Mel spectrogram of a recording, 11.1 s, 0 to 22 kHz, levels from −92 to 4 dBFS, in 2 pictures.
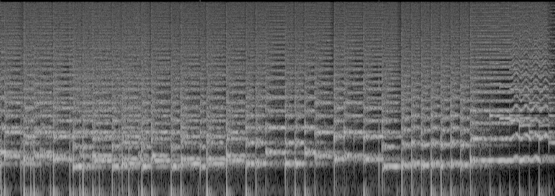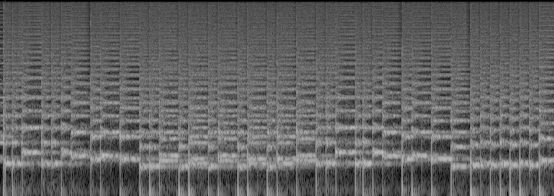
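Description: From the first moment until 1.48 s, a second, quieter copy of the audio trails the original by roughly half a second. It sits about 5 dB down, has the same full bandwidth, and carries no reverberant tail or room colouring. At 1.48 s it cuts off abruptly. This doubled audio track is likely the same signal being mixed in twice, with one copy arriving late through a slower capture path or a misaligned edit.

Four times after that, the sound makes a small forward jump with no gap of silence: at 2.00 s, 3.79 s, 5.60 s and 9.15 s. The first skip is the largest, around 40 ms, the last around 20 ms, and the middle two about 10 ms each. These are likely dropped buffers from overruns, where the program fell behind, the hardware overwrote samples before they were read, and the audio on either side was spliced straight together.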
